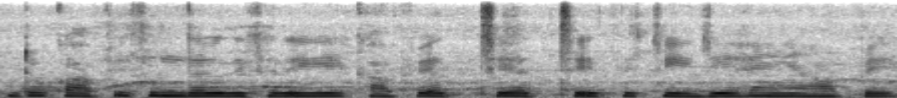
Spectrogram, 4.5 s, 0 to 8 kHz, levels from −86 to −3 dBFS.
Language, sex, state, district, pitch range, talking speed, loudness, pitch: Hindi, female, Maharashtra, Gondia, 205-220 Hz, 200 wpm, -14 LUFS, 220 Hz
